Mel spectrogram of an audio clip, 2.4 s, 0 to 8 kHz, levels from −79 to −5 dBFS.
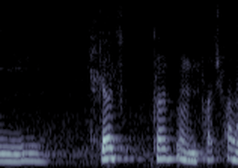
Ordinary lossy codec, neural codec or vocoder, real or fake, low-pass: MP3, 32 kbps; none; real; 7.2 kHz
